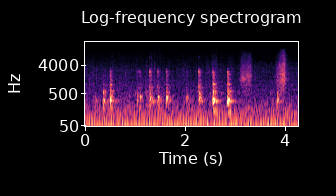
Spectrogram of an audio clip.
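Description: A cloth rubbed by hand over a waxed, lacquered wooden platter: a quick run of short rubbing strokes, then two longer swishes near the end.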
